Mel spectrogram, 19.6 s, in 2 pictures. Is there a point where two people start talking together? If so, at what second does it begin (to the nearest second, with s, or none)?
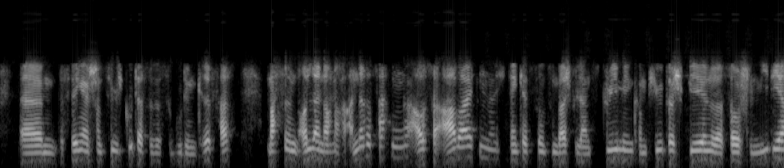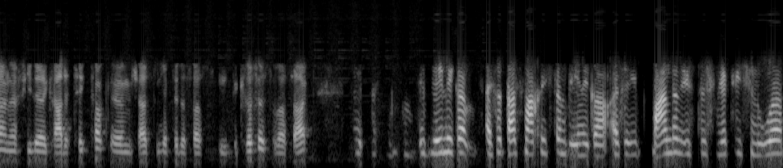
none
